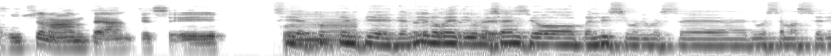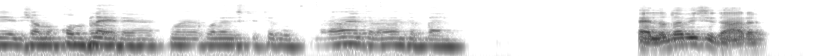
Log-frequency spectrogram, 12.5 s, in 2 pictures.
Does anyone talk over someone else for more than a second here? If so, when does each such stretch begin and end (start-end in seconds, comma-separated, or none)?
2.0-4.0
